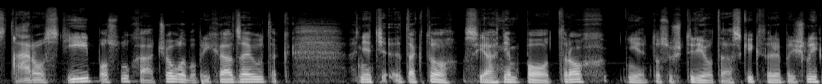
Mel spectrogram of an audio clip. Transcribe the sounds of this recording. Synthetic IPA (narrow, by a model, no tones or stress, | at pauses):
st̪a̰ɾɔsciːpɔsluxaːt͡ʃɔʊlɛbɔpɾixaːd͡zajuːt̪aɡɦɲɛct̪akt̪ɔsɪaɦɲɛmpɔt̪ɾɔxɲɪɛt̪ɔsuːʃt̪iɾiɔt̪aːskikt̪ɔɾɛːpɾiʃli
